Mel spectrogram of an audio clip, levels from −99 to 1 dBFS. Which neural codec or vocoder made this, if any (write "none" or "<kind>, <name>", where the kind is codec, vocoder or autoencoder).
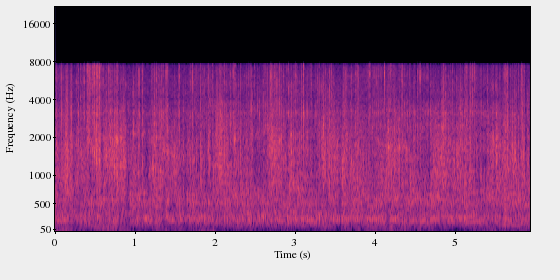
codec, SNAC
